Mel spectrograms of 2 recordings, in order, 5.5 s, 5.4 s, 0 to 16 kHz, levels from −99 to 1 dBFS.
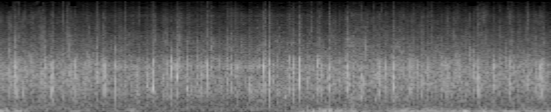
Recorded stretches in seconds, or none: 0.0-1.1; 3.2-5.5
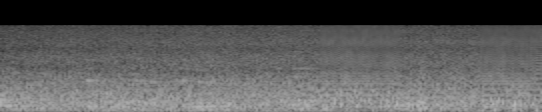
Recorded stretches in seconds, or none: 0.0-3.2; 4.0-4.8

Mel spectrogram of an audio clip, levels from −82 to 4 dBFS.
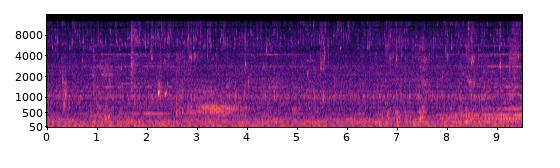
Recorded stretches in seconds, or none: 0.0-9.5

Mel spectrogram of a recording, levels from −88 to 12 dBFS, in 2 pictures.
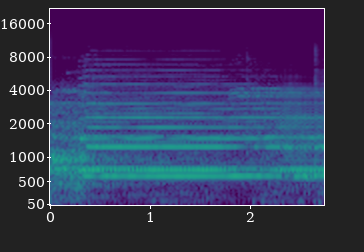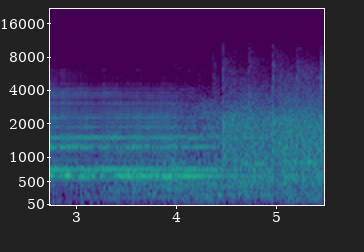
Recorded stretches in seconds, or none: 0.0-2.3; 4.0-5.5

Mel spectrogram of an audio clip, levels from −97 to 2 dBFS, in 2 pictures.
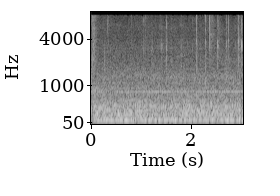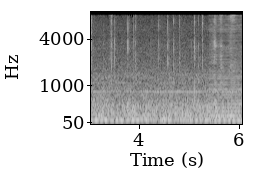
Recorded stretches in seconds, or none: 0.0-5.4

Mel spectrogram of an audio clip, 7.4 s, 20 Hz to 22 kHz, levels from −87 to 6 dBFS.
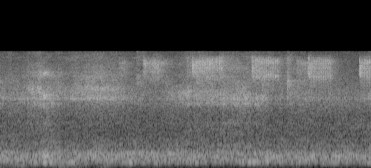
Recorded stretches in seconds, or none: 2.2-2.8; 6.1-7.4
